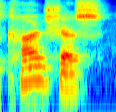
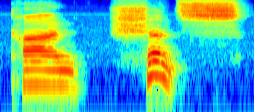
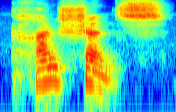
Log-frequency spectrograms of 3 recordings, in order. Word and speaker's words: conscience: on my great grandpa's conscious forever who his conscious Marla yes Khan shunts you've got to have that Khan science word pronounced conscience the evils of slavery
